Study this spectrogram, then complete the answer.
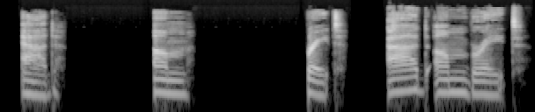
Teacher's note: Emphasize add and keep umbreate smooth.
